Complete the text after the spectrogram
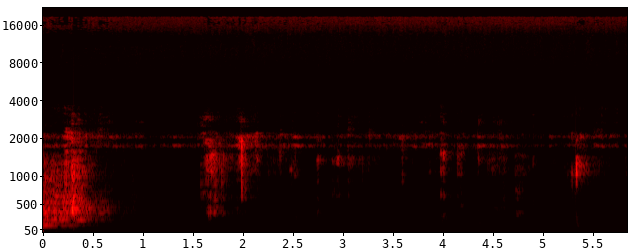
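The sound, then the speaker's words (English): A file cabinet drawer by the door in a museum scrapes open with a short rumbling slide, then soft papery rustles and light clicks follow as files are flipped through in search of the architect's building plans, over a faint steady hum. “I shall try the file cabinet by the door.”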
